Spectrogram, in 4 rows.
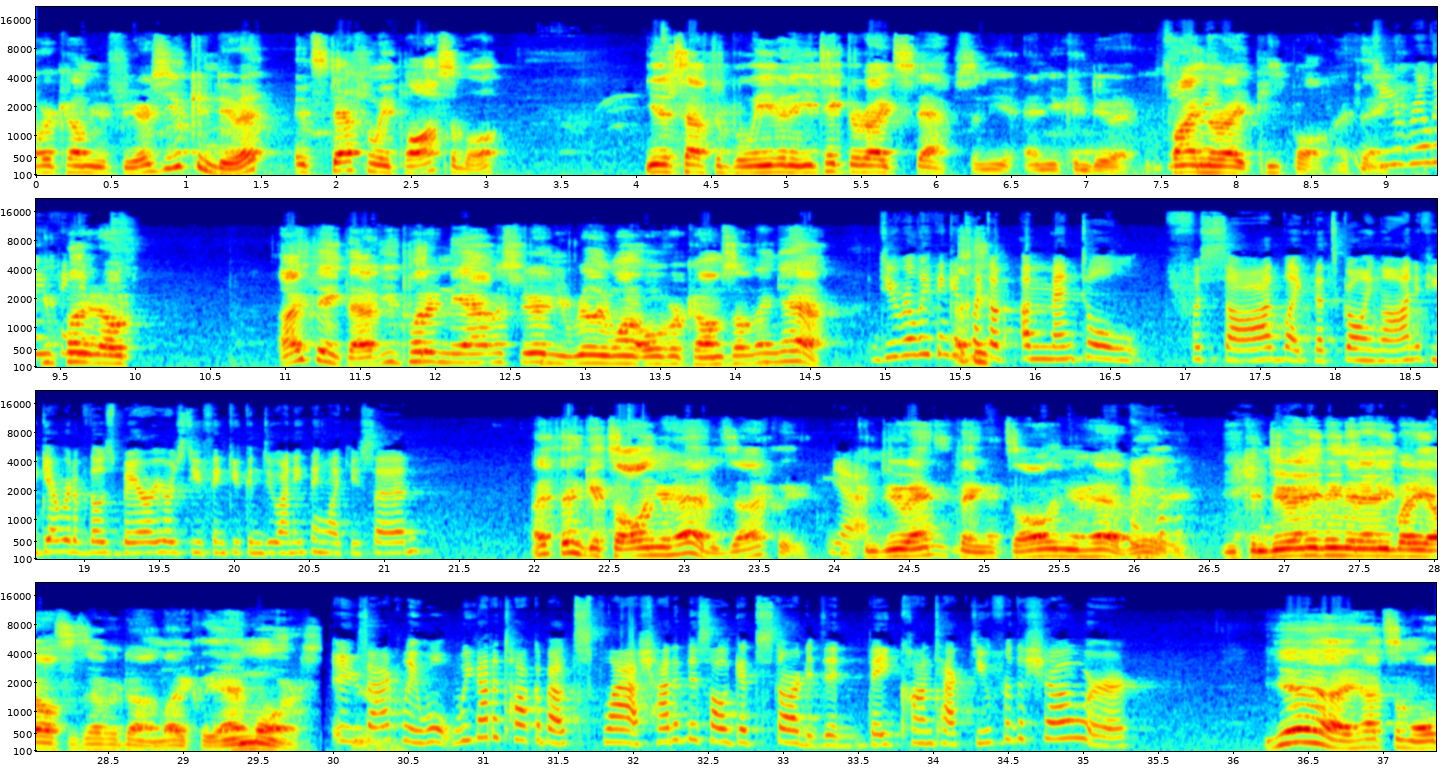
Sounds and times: Speech: 0:00.0 - 0:03.1, 0:04.1 - 0:10.0, 0:11.0 - 0:21.2, 0:22.0 - 0:35.3, 0:36.2 - 0:37.3.

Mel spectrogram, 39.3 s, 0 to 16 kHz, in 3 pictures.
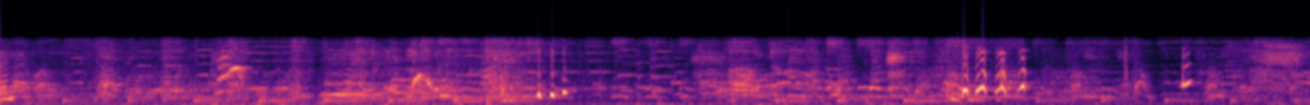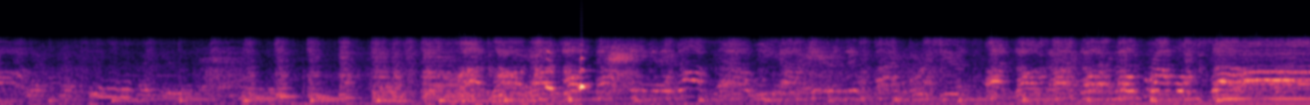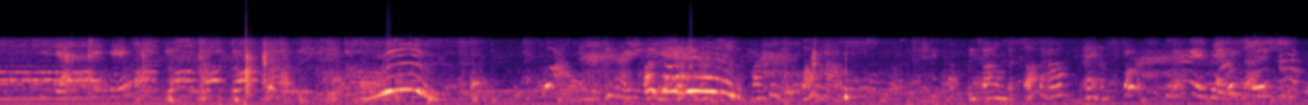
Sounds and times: Music: 0:00.0 - 0:39.2.

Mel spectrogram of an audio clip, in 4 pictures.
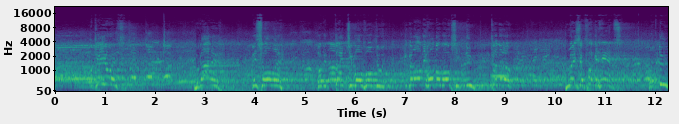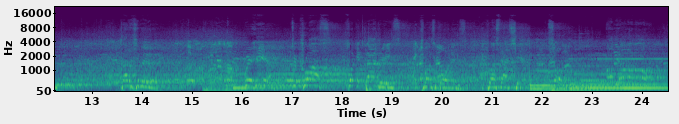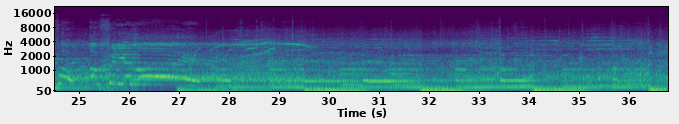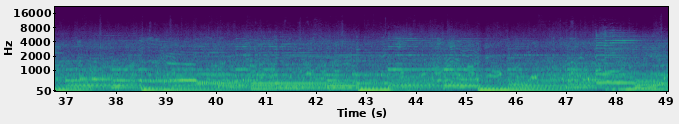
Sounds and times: Music: 0:00.0 - 0:49.0
Speech: 0:04.0 - 0:12.4, 0:13.6 - 0:22.6.

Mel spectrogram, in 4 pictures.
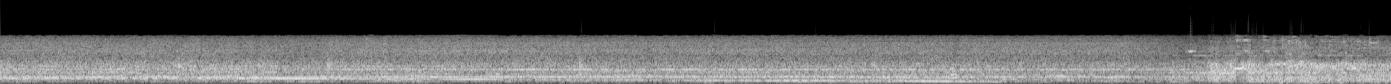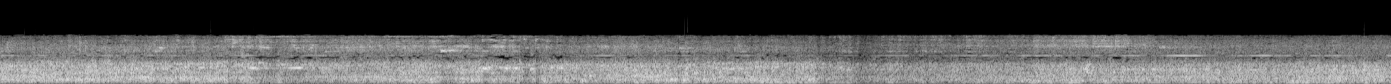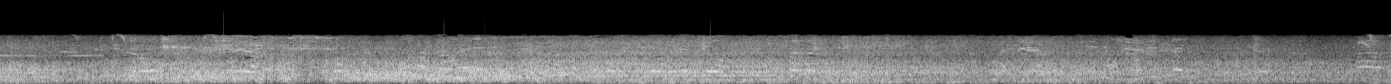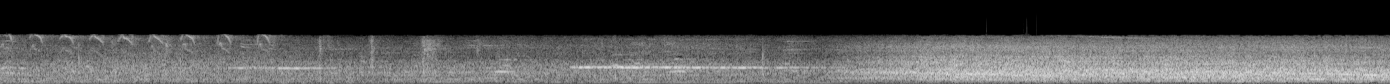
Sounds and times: Train: 0:00.0 - 0:55.6.

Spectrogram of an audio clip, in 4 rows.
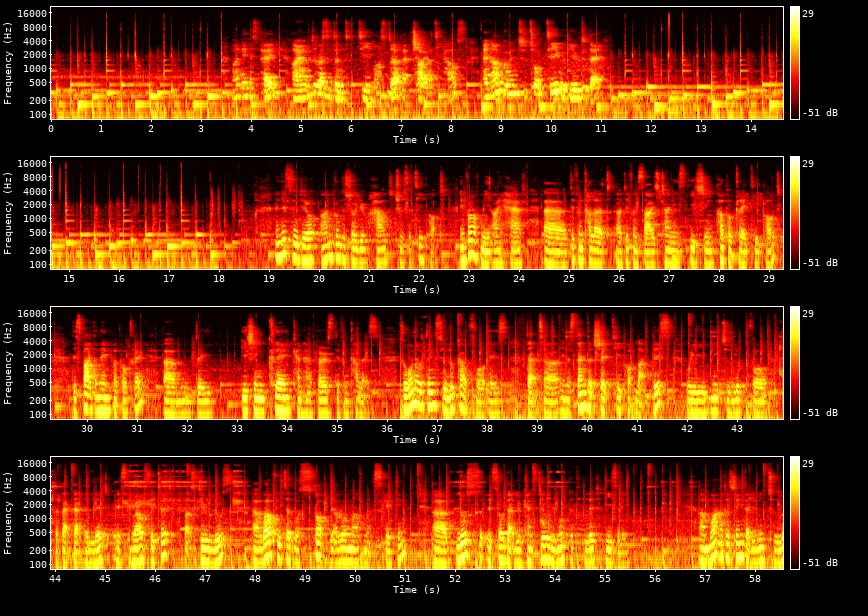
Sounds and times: Music: 0:00.0 - 0:58.5
Speech: 0:03.6 - 0:11.2, 0:19.1 - 0:55.5, 0:56.9 - 0:58.5.

